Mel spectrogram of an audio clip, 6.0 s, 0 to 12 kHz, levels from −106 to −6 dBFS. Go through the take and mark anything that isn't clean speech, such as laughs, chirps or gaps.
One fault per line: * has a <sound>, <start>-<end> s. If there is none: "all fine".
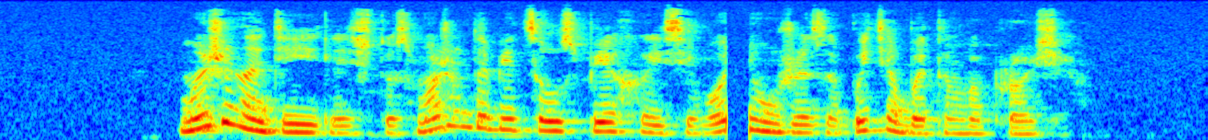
* has a dropout, 3.6-3.8 s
